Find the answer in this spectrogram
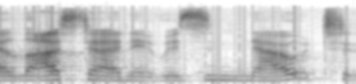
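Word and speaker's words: knout: lost on it was note which is also pronounced Newt which is k-n-o-u-t it's always the one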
